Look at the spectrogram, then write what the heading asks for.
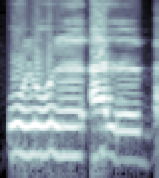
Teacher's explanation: Babnya dipanjangkan, ada disukun, tapi kedepannya ada huruf qalqalah dipantulkan. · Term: mad arid sukun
